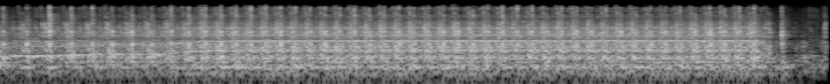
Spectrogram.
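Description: Domestic electric sewing machine stitching at a steady speed, a rapid, even clicking of the needle over a motor hum that climbs as it gets up to speed in the first second or so, then stops just before the end. It is running straight seams of stay stitching around the edges of satin pieces to keep them from stretching.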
